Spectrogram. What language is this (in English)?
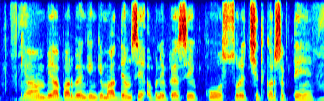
Hindi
